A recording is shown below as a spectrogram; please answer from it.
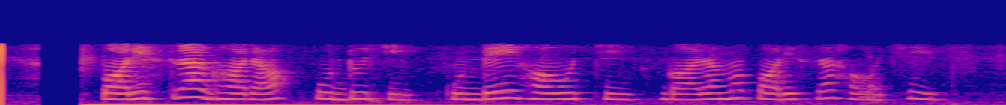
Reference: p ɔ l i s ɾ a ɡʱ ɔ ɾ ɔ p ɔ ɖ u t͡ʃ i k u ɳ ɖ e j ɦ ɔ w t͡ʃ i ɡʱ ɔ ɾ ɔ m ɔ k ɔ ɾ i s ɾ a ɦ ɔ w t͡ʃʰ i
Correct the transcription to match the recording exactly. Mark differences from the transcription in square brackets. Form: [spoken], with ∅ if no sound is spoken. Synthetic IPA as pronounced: p ɔ [ɾ] i s ɾ a ɡʱ ɔ ɾ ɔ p [u] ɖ u t͡ʃ i k u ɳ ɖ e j ɦ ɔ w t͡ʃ i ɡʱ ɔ ɾ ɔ m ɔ [p] ɔ ɾ i s ɾ a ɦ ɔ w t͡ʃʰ i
